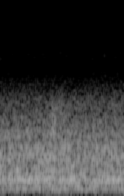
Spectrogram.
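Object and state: Nothing is struck.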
